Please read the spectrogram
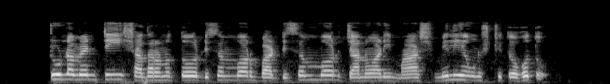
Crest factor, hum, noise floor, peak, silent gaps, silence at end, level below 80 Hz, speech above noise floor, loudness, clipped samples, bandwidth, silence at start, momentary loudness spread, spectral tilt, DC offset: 16 dB; none; -71 dBFS; -2 dBFS; none; 0.65 s; -56 dBFS; 54 dB; -17 LUFS; under 0.1%; 7.8 kHz; 0.5 s; 6 LU; -3 dB/octave; under 0.1%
